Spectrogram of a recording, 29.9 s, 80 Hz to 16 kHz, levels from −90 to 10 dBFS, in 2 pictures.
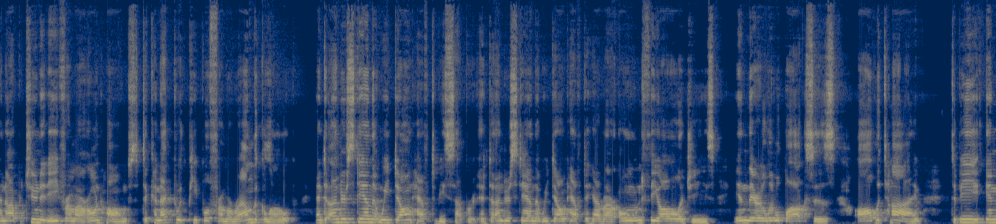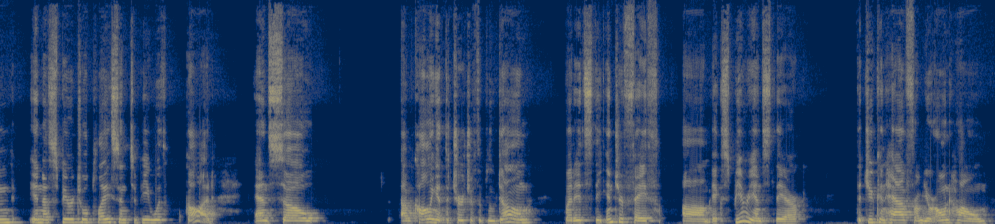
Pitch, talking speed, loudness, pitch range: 180 Hz, 165 wpm, -21 LUFS, 165-220 Hz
